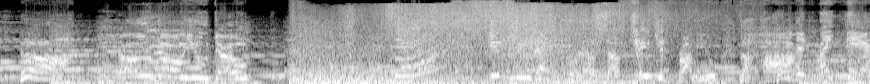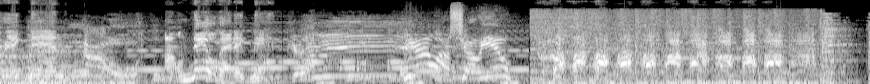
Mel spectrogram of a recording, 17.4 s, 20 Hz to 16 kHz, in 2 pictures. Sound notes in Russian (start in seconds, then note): 2.8 бумс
